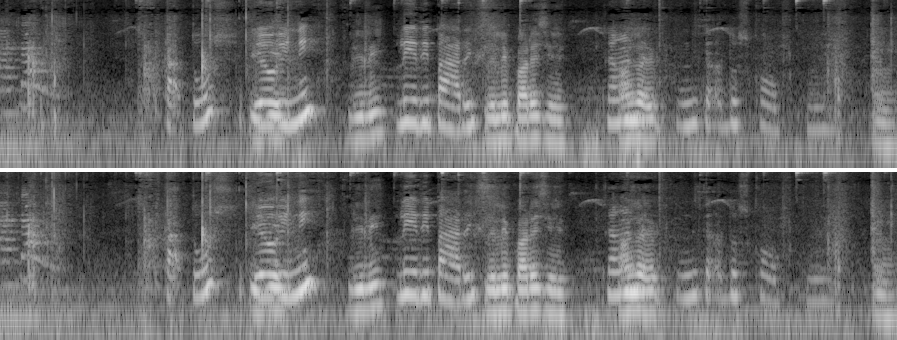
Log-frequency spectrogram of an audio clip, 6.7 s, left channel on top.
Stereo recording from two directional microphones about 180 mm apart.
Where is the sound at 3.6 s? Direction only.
Centre (ahead or behind).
